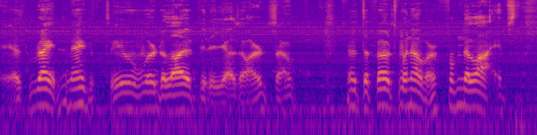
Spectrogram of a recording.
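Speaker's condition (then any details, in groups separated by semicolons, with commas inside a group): Cerebral palsy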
